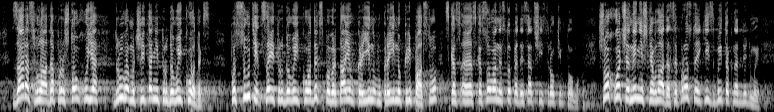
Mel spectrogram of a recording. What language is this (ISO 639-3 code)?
ukr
